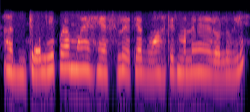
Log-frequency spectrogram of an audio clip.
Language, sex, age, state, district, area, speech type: Assamese, female, 45-60, Assam, Sivasagar, rural, conversation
